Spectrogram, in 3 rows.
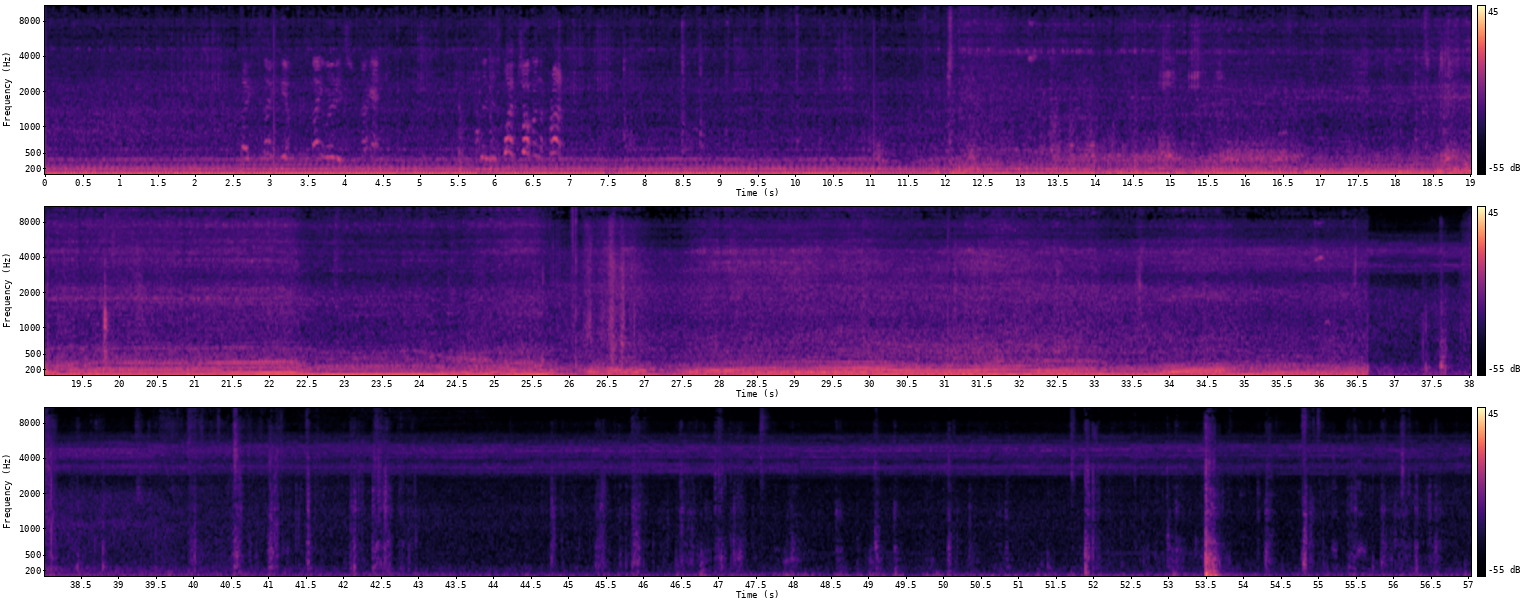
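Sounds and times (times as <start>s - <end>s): truck engine revving: 0.0s - 36.7s.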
